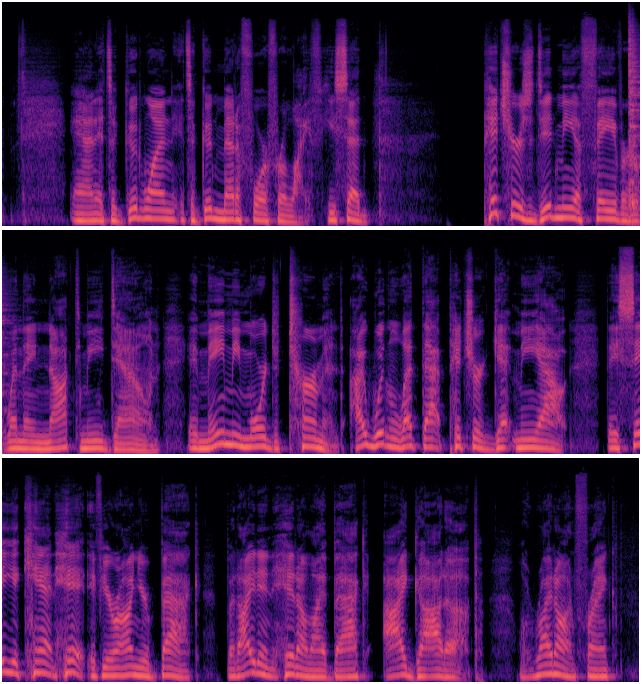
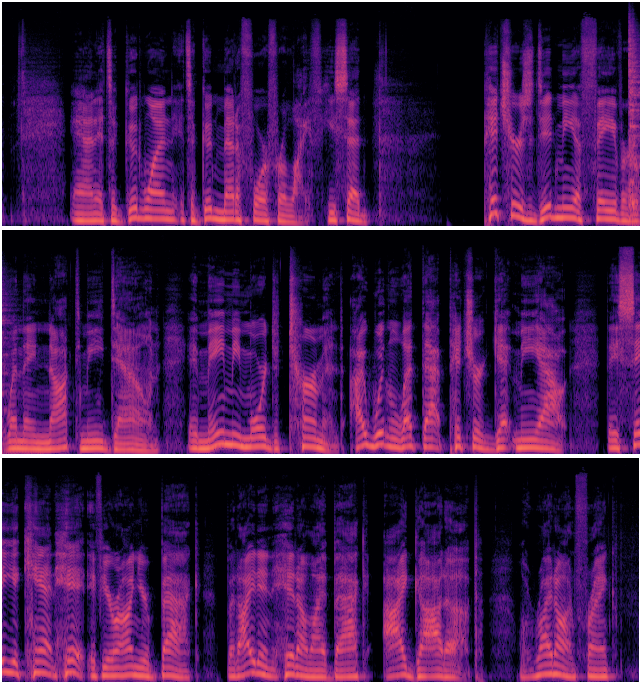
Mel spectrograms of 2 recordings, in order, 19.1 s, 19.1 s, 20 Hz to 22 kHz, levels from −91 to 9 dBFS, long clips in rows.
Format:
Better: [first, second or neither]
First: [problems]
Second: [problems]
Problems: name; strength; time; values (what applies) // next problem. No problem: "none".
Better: neither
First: clattering dishes; noticeable; at 6.5 s; peak 3 dB below the speech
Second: clattering dishes; noticeable; at 6.5 s; peak 3 dB below the speech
